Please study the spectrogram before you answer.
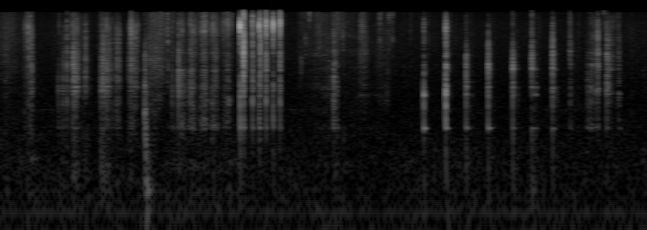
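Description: Long acrylic nails scratch across the ridged, logo-stamped surface of a large, solid, rectangular green olive Marseille soap bar with a rope loop, held unwrapped in the hands. The result is a run of quick, dry, bright scratches and taps, some brushing strokes and some sharp clicks, with very little low end.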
